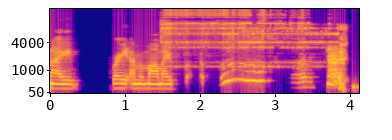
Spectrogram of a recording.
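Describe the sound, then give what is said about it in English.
A telephone rings with a bright, sustained electronic tone lasting about two seconds, while voices talk before, during and after it. “then the phone's ringing”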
